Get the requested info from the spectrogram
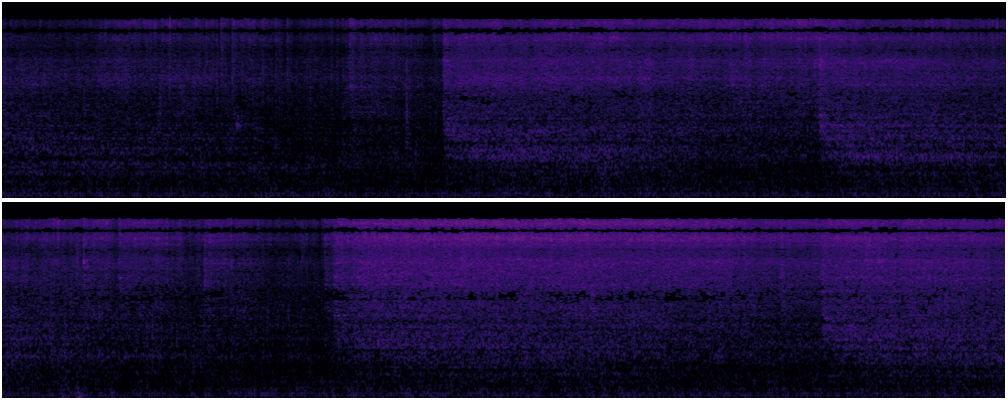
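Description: Pancake batter sizzling on a hot griddle, a steady hiss that steps up in level several times as each new pancake is poured on.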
